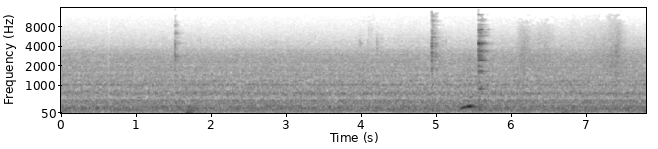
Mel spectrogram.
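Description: Metal cutlery clinking against a ceramic plate a few times while eating, over a steady background hum. The loudest clinks come about two-thirds of the way in, just after a brief low rising sound.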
